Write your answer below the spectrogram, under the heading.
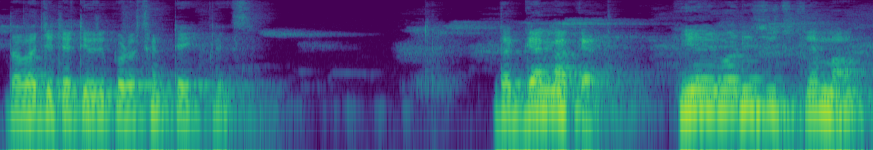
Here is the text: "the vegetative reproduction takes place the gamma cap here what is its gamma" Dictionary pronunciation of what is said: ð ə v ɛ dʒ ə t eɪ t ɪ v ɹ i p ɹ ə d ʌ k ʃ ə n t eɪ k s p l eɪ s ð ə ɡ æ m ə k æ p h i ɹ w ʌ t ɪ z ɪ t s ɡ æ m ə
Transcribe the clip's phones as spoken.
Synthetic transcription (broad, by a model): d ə v ɛ dʒ ə t eɪ t ɪ v ɹ i p ɹ ə d ʌ k ʃ ə n t eɪ k p l eɪ s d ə ɡ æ m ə k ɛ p h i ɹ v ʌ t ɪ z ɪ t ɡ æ m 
